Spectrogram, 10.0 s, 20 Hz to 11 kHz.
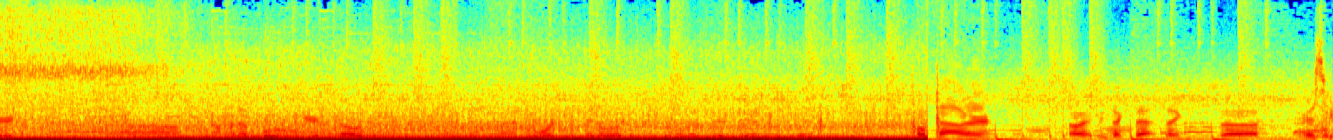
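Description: Cessna 150's Continental O-200 four-cylinder engine and propeller running at a steady pitch as the plane rolls on the runway. About seven seconds in, the engine sound cuts off abruptly and talk follows.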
